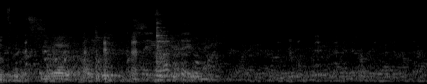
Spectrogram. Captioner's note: laughing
